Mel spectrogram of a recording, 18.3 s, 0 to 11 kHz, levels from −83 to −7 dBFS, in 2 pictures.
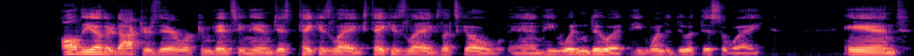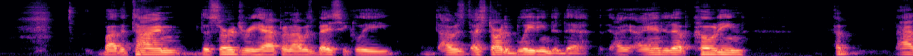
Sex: male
